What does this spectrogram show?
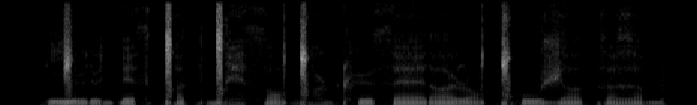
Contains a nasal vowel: no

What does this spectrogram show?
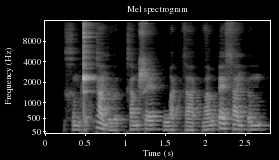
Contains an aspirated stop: no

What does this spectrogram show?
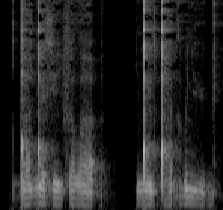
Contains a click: yes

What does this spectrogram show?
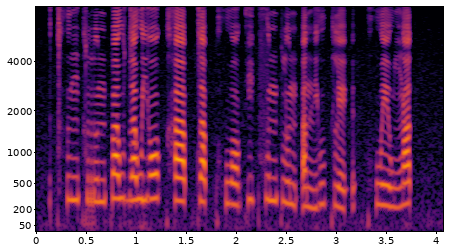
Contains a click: no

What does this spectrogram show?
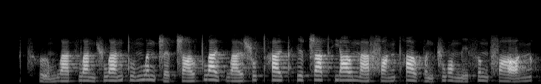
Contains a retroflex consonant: yes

